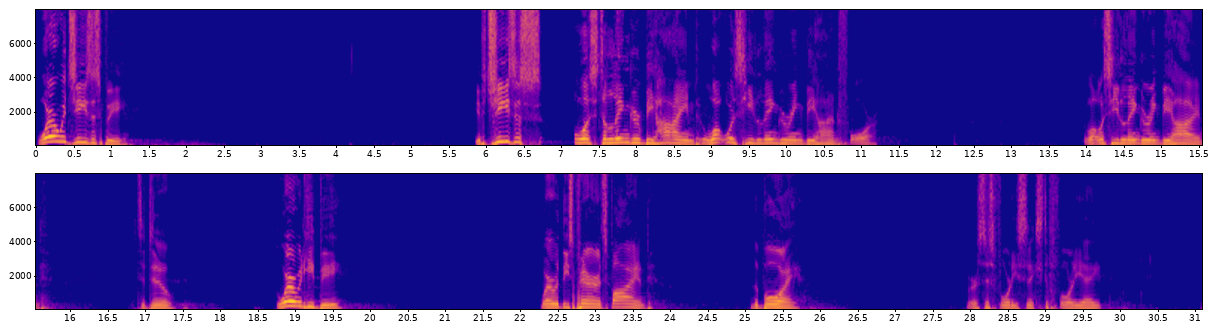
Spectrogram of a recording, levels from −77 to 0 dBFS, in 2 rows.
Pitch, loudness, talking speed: 175 Hz, -23 LUFS, 75 wpm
